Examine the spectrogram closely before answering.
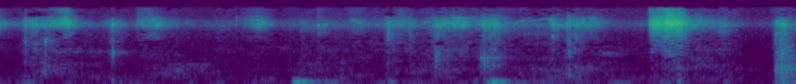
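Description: A toddler's bare feet patter softly on a wooden floor.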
